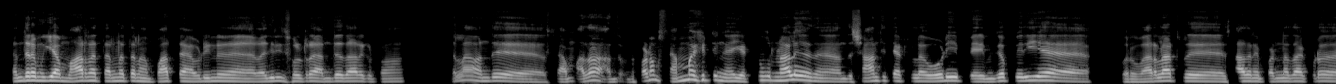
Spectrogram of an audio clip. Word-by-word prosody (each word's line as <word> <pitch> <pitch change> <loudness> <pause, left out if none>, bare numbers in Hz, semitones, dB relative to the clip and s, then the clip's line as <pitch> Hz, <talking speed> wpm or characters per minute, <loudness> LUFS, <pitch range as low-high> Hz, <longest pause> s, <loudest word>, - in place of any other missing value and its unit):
"சந்திரமுகியா 175 +1 +5
மாறின 170 +3 +3
தருணத்தை 165 +1 0
நான் 140 -3 -5
பாத்தேன்" 145 0 +1
அப்டின்னு 150 +3 -1 0.4
ரஜினி 155 +4 0
சொல்ற 145 +1 -2
அந்த 145 +2 -1
இதா 150 0 +3
இருக்கட்டும். 135 -1 -8 0.5
இதெல்லாம் 100 0 -3
வந்து 165 +1 -2 0.6
செம் 125 +3 -6
அதான் 190 +1 +2
அந்த 120 -1 -12
படம் 215 -4 0
செம்ம 185 +11 +2
ஹிட்டுங்க. 190 -5 -2
800 190 +7 -4
நாளு 205 +3 +6 0.4
அந்த 135 -1 -6
சாந்தி 165 +4 -2
தியேட்டர்ல 150 -1 -2
ஓடி 175 +3 +4
பெ 135 - -2 0.2
மிகப்பெரிய 170 +4 +1 0.9
ஒரு 125 - -4
வரலாற்று 155 +2 +1 0.4
சாதனை 150 0 +1
பண்ணதா 145 +1 -1
கூட 150 +1 -4
155 Hz, 145 wpm, -24 LUFS, 145-170 Hz, 0.9 s, நாளு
